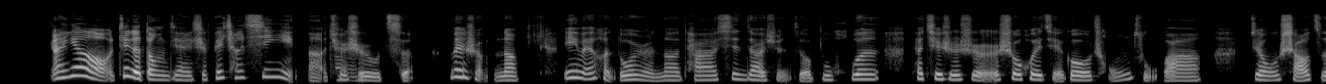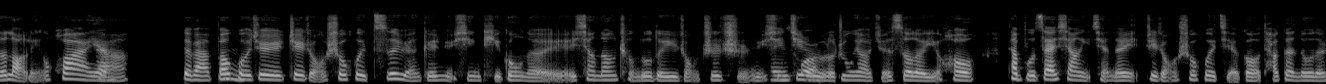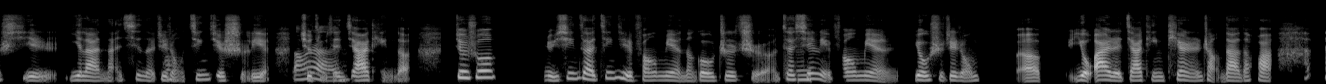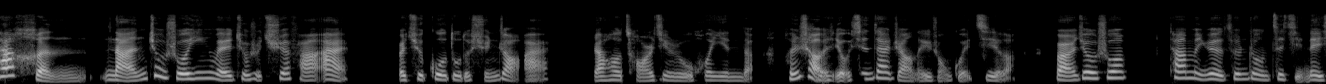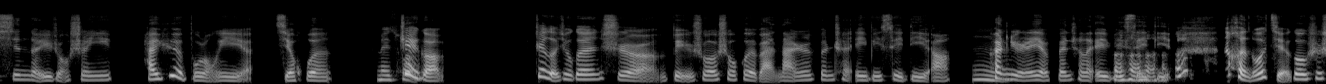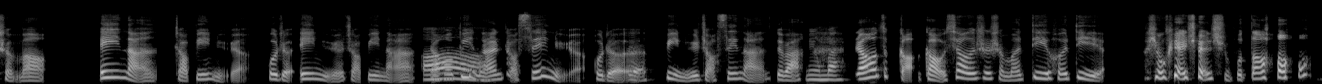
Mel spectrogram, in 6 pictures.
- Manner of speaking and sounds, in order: joyful: "哎哟，这个洞见是非常新颖呢"; "是" said as "系"; other background noise; laugh; laughing while speaking: "永远认识不到"; laugh
- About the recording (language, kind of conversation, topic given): Chinese, podcast, 你觉得如何区分家庭支持和过度干预？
